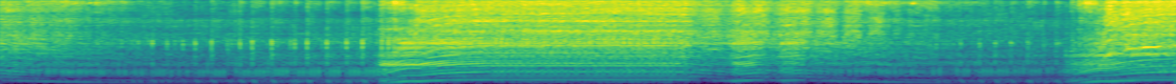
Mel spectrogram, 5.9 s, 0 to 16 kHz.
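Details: Craftsman 27 cc two-stroke string trimmer, made January 2013: crisp buzz revs cleanly up and down while cutting, picking up throttle without stumbling; running well, though it is smoking.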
